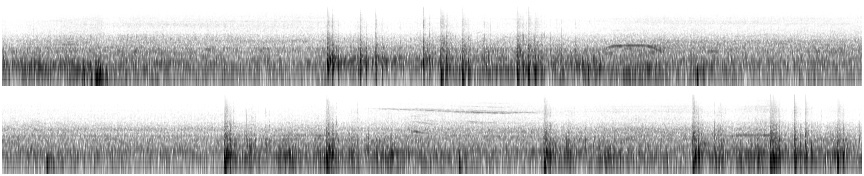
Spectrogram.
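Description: Aerial fireworks shells bursting: sharp bangs in irregular clusters, several in quick succession at times, over steady background noise. A short high whistle falls in pitch about twelve seconds in.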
